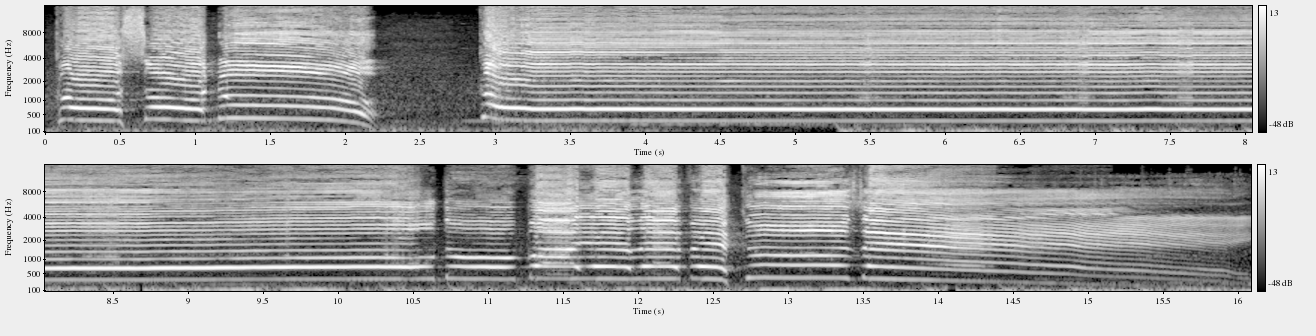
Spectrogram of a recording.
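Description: A football commentator's goal call in Brazilian Portuguese. A few short shouted cries fall in pitch, then one long held "gol" of about seven seconds, then a run of quick shouted syllables.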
